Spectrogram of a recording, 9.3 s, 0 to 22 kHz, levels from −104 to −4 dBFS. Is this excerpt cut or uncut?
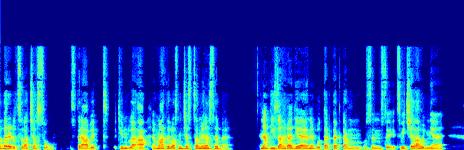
cut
